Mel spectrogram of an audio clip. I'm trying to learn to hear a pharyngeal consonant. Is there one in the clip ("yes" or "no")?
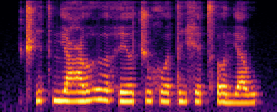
yes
